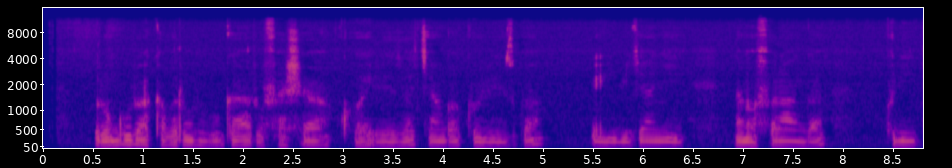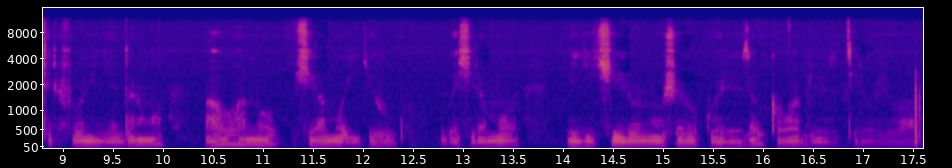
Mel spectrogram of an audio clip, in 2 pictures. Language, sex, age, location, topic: Kinyarwanda, female, 18-24, Kigali, finance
